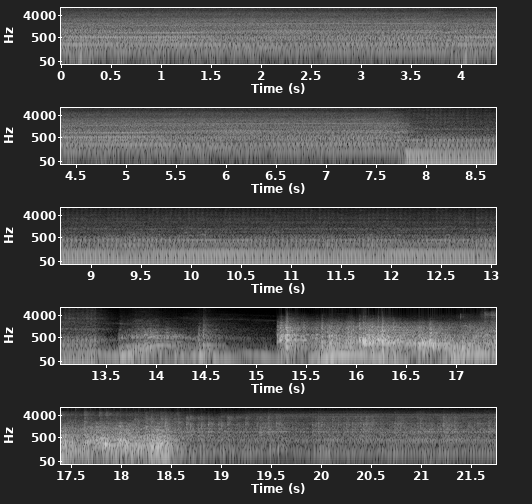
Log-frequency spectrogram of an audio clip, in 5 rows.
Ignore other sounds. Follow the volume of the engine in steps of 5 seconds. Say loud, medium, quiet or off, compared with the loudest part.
loud, loud, medium, medium, medium.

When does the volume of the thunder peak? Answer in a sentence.
The loudest moment of the thunder is at 16 seconds.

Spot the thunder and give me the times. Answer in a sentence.
The thunder can be heard from 15.2 to 18.6 s.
